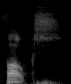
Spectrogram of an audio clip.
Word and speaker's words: folks: Bread Bull Brain Chris says, "I keep hearing Freebeer overemphasizing the L in the word folks." Yeah. F O L Ks is pronounced like uh Fo Kes.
